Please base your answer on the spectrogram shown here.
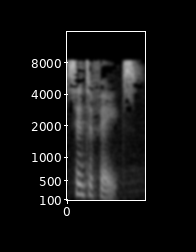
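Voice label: "Synthetase", English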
